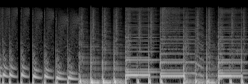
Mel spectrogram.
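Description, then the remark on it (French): Background music from Castlevania III on the Nintendo NES, European and US version: chiptune with bright square-wave melody lines over a steady, punchy rhythmic pulse of noise-channel drums and bass, busy and loud, with no voices. “là, c'est la, BO qu'on entend en arrière-plan en fait de Castlevania 3 sur la, Nintendo, donc européenne, américaine, hein, marché US, marché Europe.”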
